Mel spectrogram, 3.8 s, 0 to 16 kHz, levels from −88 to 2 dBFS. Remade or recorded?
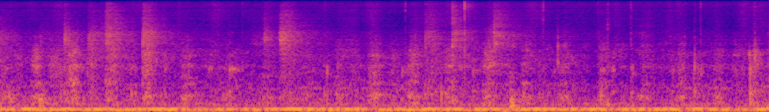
remade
